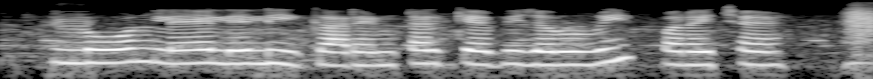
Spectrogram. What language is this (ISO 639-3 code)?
mai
